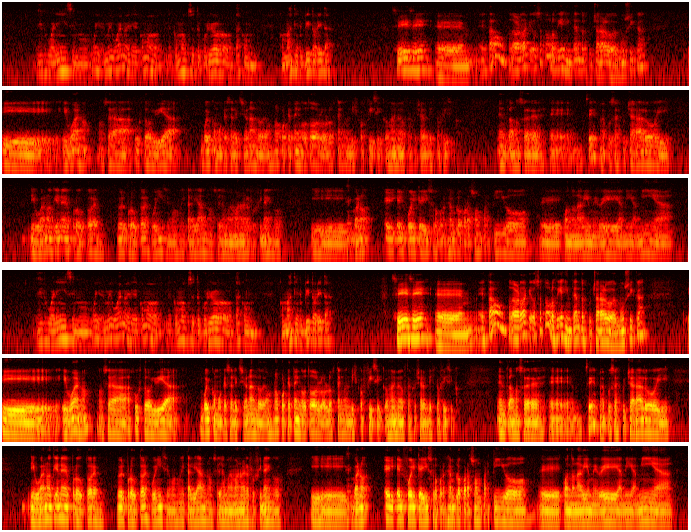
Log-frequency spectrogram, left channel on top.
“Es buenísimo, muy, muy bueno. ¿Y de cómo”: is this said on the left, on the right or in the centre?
Right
